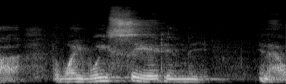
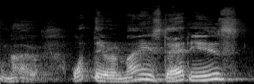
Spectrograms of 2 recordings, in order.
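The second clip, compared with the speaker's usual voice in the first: ordinary delivery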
